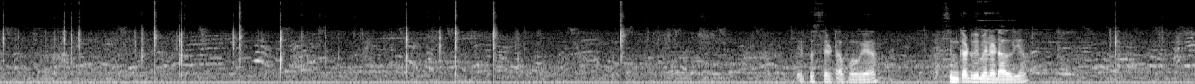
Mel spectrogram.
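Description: Hands handle a small plastic device, with light clicks and taps.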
